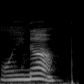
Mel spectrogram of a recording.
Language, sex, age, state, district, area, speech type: Nepali, female, 30-45, West Bengal, Kalimpong, rural, read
